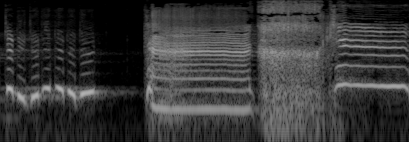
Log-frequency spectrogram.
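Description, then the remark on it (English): A person vocally imitates a dial-up modem connecting to get online, as when going on AOL to check email: quick chirps, then loud sustained screeching tones, a burst of hissing static, and a final held tone. “That was a good impression of a modem.”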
